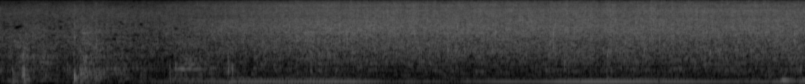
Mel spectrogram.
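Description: Thin waterfall splashing into its rock pool, heard as a faint, steady hiss. A few light knocks sound in the first two seconds, and a low steady hum joins about a second and a half in.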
